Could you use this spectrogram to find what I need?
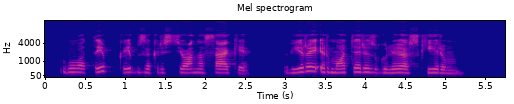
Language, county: Lithuanian, Kaunas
